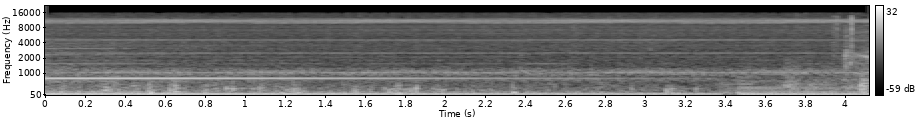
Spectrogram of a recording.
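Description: A steady low drone with a thin, high-pitched whine held above it. The drone shifts slightly near the end.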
